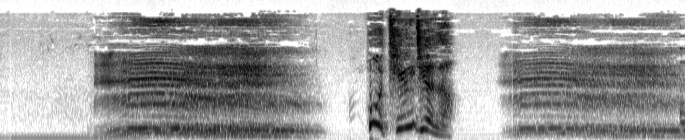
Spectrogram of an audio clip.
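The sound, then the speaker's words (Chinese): Cows moo in the distance: two long, drawn-out, low lowing calls, each lasting a couple of seconds, with a short spoken remark from a person in between. “我们要快点找到那些牛，免得它们跑得更远。”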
